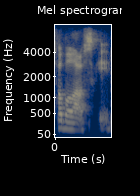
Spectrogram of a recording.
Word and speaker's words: Tobolowsky: Tobolowsky.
